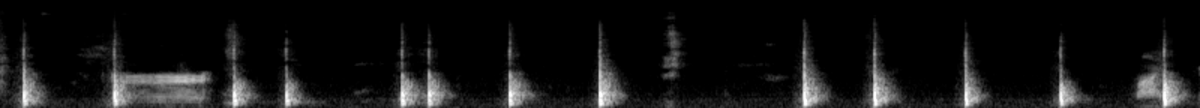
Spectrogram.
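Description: Pen tapping on a SMART Board interactive whiteboard, one sharp tap for each electron dot drawn: about a dozen taps at uneven spacing, roughly one or two a second. A short drawn-out spoken word about a second in.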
